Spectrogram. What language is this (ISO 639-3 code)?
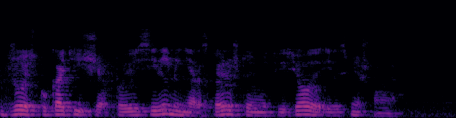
rus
